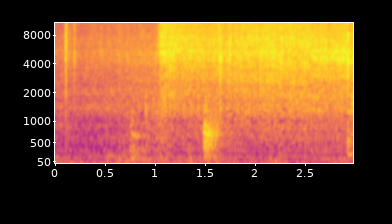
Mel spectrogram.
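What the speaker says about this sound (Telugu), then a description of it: "ఇప్పుడు టమాటా ముక్కలు వేసేసుకుందాం" Tomato pieces tossed into a pan of frying onions set off a sudden loud sizzle that jumps up midway and keeps hissing steadily, close by, without speech.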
